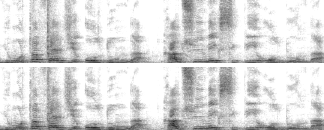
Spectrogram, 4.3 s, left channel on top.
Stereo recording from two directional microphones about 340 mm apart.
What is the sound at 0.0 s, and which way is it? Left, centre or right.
Speech, centre.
